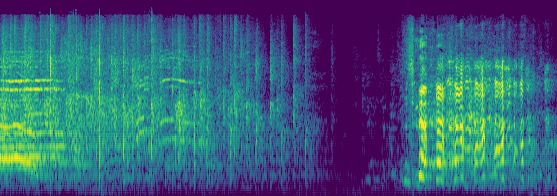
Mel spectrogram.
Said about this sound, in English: Ladies and gentlemen, put your hands together for Miss Brandy, y'all. Make some noise for Brandy, y'all.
